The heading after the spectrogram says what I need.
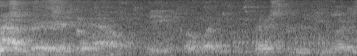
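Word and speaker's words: Jhené Aiko: I like Janae Echo. Especially if you go to sleep high. And I'll be irritated when people mispronounce her name because it ain't that damn. They're like Janae Aiko, bitch. Janae echo.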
